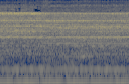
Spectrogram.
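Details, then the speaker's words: Manitowoc commercial ice machine in a cafe, mid-cycle before ice drops: steady loud hum with fan rush and constant high tones, no knocks or rattles; running normally. "Pretty soon the ice is gonna drop. You hear that noise? Makes a lot of noise, right?"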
